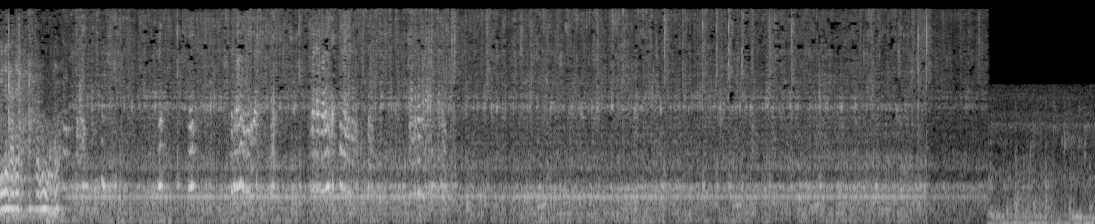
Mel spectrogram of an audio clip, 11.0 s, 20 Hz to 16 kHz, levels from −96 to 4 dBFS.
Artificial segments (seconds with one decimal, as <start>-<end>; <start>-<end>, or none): 4.3-6.2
